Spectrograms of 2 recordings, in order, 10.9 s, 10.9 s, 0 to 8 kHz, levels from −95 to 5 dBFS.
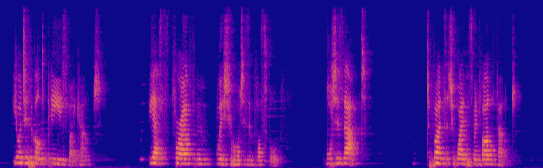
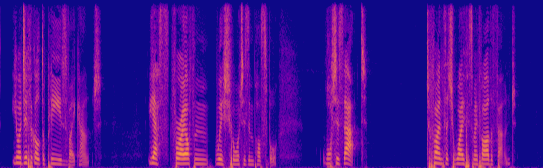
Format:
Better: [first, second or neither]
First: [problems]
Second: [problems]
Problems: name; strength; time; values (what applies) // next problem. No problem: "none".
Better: second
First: noise reduction (neural mask model DeepFilterNet 3)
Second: none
